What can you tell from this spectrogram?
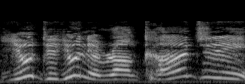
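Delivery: put-on a light Eastern Bloc accent, drawn out; hint of a Soviet accent mocking the heckler. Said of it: "second is that you".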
